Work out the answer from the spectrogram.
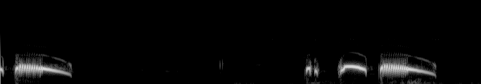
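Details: Spotted dove from northwest Vietnam, a tame-trained bird, ending one phrase with a long falling coo, then after a pause starting another: a stuttered double note, a rising coo and a long descending coo.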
